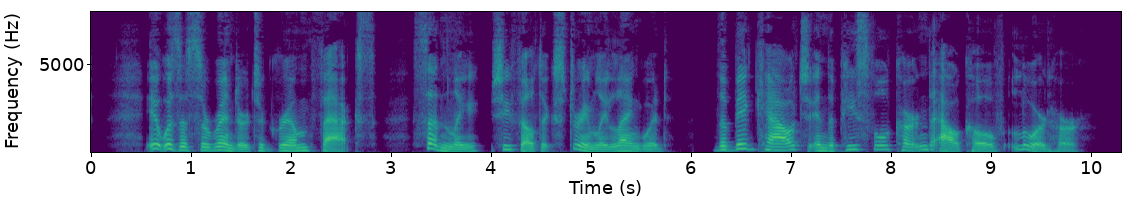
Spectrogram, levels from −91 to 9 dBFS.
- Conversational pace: No, slow, 130 wpm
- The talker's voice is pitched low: No, medium, 165 Hz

